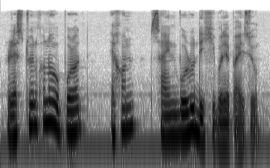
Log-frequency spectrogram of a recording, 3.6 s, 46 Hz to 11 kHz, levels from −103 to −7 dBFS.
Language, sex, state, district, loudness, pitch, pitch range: Assamese, male, Assam, Sonitpur, -15 LUFS, 130 Hz, 100-160 Hz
